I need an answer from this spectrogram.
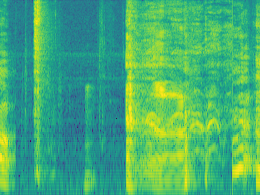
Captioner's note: mumbling; spits; laughs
